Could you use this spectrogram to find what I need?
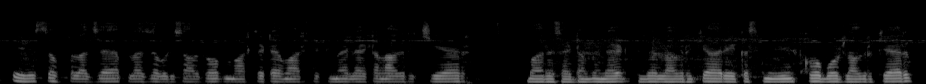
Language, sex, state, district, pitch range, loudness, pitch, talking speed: Rajasthani, male, Rajasthan, Churu, 130-135 Hz, -40 LUFS, 130 Hz, 140 wpm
